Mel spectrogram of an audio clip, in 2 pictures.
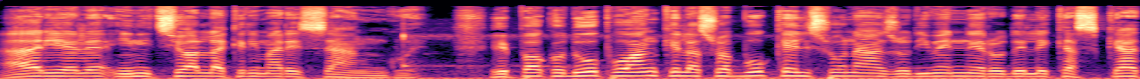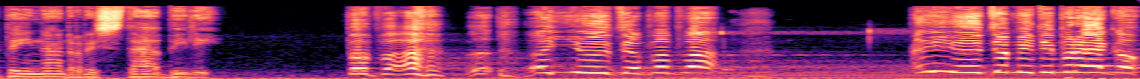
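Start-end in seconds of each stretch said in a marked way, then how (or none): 7.4-11.4 very high, strangled, choked, dragged-out shriek. Narrator reading a bleeding character begging her father for help, choked scream. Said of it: "urlò strozzata dall'emorragia".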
